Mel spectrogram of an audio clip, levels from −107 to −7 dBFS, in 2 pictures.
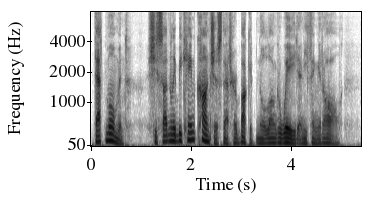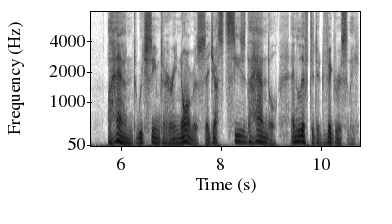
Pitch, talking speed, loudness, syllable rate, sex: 100 Hz, 180 wpm, -20 LUFS, 5.5 syllables/s, male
